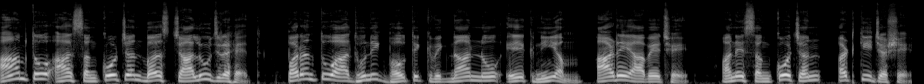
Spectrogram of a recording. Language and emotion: Gujarati, neutral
